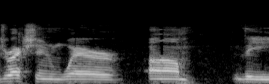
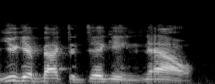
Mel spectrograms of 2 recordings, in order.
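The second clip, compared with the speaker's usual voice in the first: guttural, throaty, stern voice. Voicing a character who orders the others back to digging, guttural, stern voice. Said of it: "make my voice more guttural and more like stern".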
